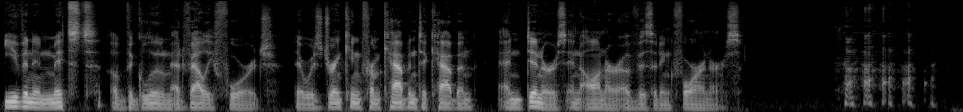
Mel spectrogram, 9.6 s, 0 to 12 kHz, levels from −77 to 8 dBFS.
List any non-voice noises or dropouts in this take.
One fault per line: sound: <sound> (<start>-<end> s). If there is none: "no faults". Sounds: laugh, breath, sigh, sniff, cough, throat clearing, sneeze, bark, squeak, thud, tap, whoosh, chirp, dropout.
sound: laugh (8.3-9.4 s)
